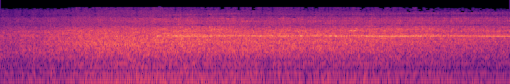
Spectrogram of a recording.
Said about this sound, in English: We are shouting at each other outside Neil Walker's house as it's being pulled down.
